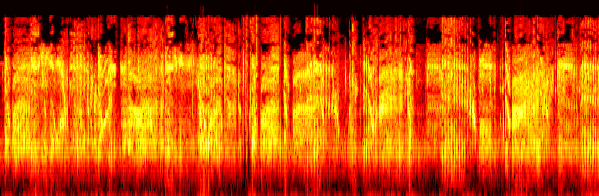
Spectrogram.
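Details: Piezo-version swiftlet calling track: steady, busy stream of high squeaky chirps and buzzy trills, overlapping sweeps that rise and fall without pause.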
